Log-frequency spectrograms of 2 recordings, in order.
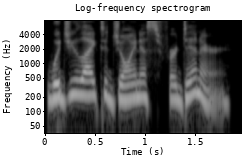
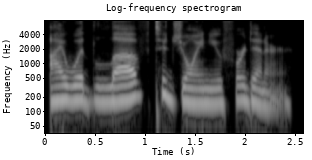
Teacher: First, the question with a rising tone. Would you like to join us for dinner? And now the answer with a falling tone.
